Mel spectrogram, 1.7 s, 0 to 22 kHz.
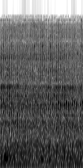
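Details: Maruti Suzuki Swift diesel at about 144,000 km after a timing chain replacement and full service: a steady, quiet, smooth idle with low vibration and no ticking, rattle or noise. There's no malfunction light, and the earlier oil leak is gone.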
